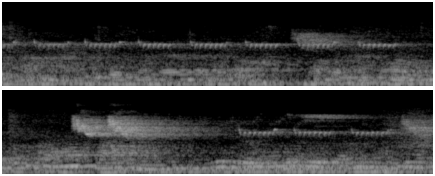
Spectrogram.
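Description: A small bird chirping in a quick run of short, evenly pitched notes, about five a second, pausing and then starting a second shorter run, over a low murmur of voices in the hall.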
